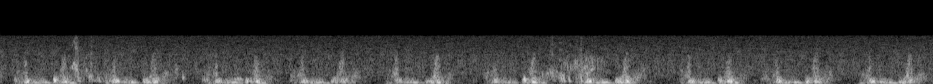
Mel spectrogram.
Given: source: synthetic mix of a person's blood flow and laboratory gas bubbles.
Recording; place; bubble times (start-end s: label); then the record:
Doppler ultrasound of blood flow; precordium
0.00-0.02 s: bubbles
0.13-0.25 s: bubbles
0.69-1.16 s: bubbles
1.69-1.89 s: bubbles
2.01-2.11 s: bubbles
2.32-2.46 s: bubbles
5.40-6.06 s: bubbles
From the record:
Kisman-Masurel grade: 221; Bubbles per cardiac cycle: several, 3 to 8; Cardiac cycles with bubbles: 10 to 50%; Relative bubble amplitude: barely perceptible (0.100 to 0.250); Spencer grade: 2 (many but less than half of the cardiac periods contain bubble signals, singularly or in groups); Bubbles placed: only in the low amplitude regions of the cardiac cycle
